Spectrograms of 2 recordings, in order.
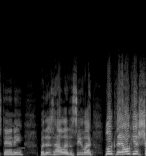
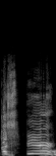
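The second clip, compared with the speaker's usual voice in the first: excited answer; 5 semitones higher than usual. Real, not acted.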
